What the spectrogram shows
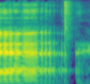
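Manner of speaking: indifferent, dismissive tone.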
